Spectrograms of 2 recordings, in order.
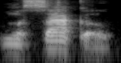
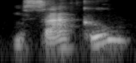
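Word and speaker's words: Mosaku: Um, you got Wumi Masako. Masaku. No, you said it right the first time.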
